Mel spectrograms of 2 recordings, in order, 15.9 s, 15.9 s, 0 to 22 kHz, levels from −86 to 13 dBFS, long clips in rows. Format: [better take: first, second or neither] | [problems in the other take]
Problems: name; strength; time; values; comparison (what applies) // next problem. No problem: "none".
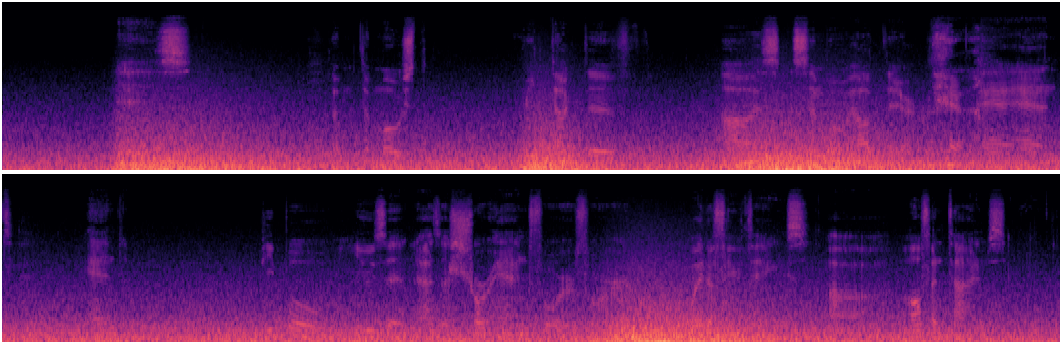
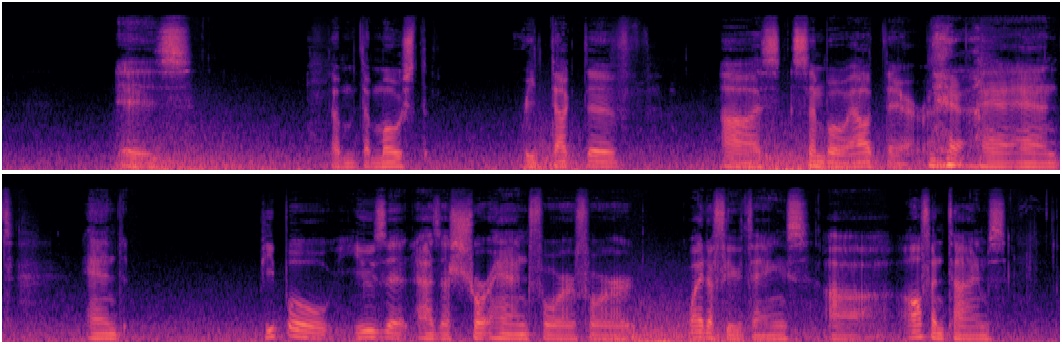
second | wind noise on the microphone; heavy; 4 dB above the speech; occasional gusts in the second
